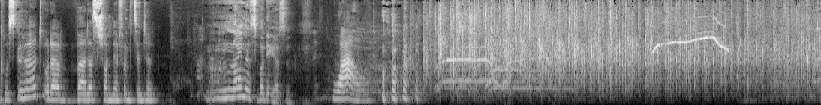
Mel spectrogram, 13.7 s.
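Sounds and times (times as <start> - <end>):
speech: 0.0 - 2.7, 3.4 - 7.2
laughter: 3.1 - 4.1, 5.2 - 7.5
audience applause: 6.4 - 13.6.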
